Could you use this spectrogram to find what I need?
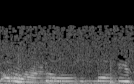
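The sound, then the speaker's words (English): A small white stray kitten meows several times in quick succession, thin wavering cries. “Just a little stray kitten, but white. White all over.”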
